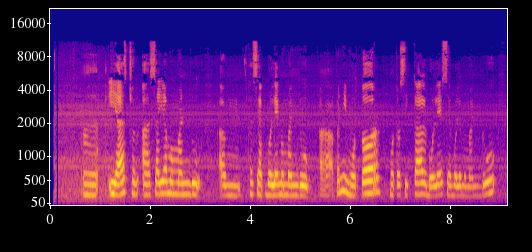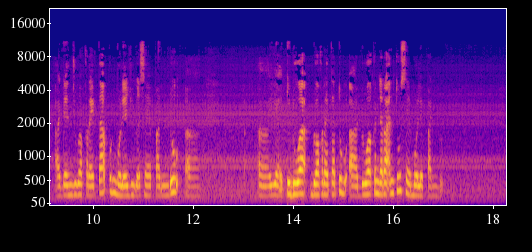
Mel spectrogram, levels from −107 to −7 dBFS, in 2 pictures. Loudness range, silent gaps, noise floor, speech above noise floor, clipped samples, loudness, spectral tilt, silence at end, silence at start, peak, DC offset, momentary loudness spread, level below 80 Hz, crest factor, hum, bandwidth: 5 LU; none; -56 dBFS; 34 dB; under 0.1%; -22 LUFS; -5 dB/octave; 1.3 s; 0.1 s; -4 dBFS; under 0.1%; 14 LU; -80 dBFS; 18 dB; none; 11.5 kHz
